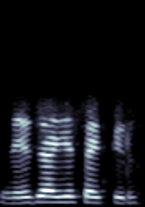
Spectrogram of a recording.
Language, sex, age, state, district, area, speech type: Hindi, female, 45-60, Uttar Pradesh, Pratapgarh, rural, conversation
